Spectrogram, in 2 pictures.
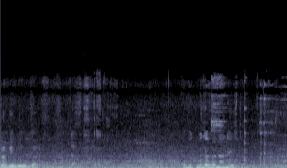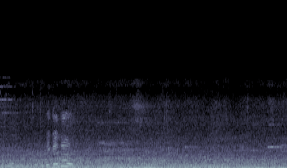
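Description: A crowd of people chatters in the background.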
